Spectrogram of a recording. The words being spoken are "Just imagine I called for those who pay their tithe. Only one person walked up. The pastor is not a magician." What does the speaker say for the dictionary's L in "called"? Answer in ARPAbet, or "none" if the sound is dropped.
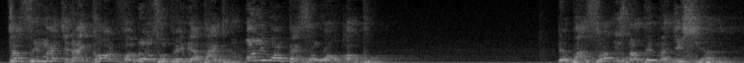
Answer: none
